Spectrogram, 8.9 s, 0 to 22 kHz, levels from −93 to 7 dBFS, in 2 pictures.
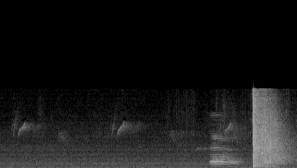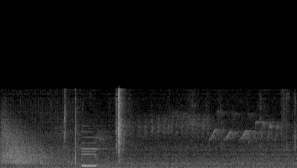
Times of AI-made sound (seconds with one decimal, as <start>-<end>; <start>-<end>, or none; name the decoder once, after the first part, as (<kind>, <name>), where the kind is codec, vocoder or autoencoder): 0.0-2.1 (vocoder, BigVGAN v2); 3.7-8.9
